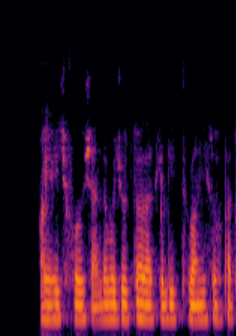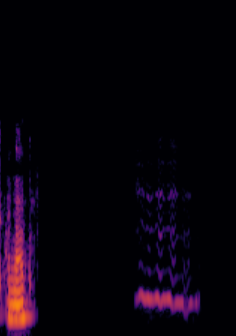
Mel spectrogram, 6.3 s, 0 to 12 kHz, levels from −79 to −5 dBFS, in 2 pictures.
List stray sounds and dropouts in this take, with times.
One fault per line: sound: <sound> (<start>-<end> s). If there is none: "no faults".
sound: laugh (4.8-5.8 s)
